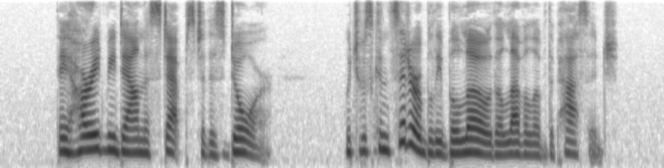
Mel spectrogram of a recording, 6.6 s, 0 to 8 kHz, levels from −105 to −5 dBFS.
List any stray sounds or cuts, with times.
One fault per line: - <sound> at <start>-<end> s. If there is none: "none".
none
